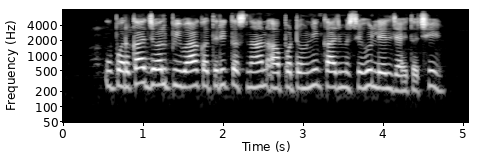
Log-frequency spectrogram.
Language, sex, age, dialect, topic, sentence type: Maithili, female, 60-100, Southern/Standard, agriculture, statement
